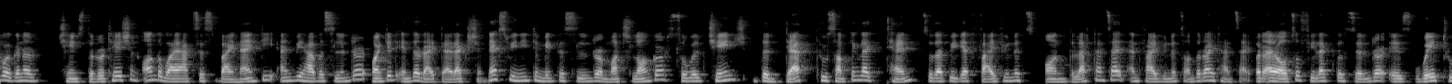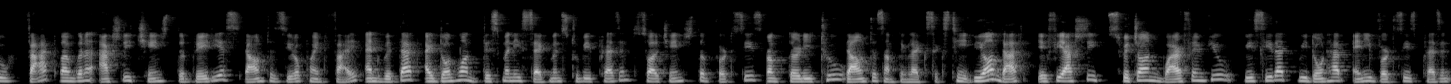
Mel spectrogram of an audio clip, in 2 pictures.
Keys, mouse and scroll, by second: 0.3-2.0 drag, 6.5-7.3 scroll up 3, 6.8 middle click, 8.1 click, 10.9-11.3 middle drag, 12.9-13.5 middle drag, 14.2-14.8 scroll up 1, 15.1 scroll up 3, 15.8-17.9 drag, 18.6 middle click, 19.0-19.5 scroll up 4, 19.2 shift+middle drag, 21.8-24.2 drag, 24.2 scroll down 1, 24.3-25.4 middle drag, 26.5 click, 27.2-28.1 middle drag, 28.2-28.6 shift+middle drag.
